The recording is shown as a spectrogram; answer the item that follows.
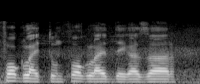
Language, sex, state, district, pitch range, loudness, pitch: Chakma, male, Tripura, Dhalai, 125-140 Hz, -15 LUFS, 130 Hz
